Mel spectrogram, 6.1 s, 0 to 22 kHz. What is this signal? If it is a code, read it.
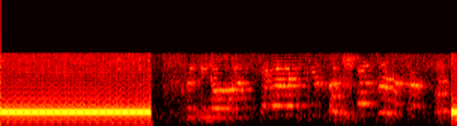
Ringback tone (North America), 440 + 480 Hz.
